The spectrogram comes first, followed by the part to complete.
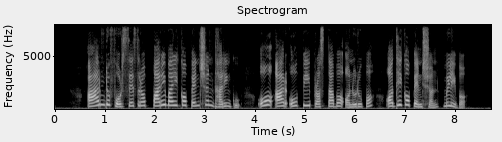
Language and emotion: Odia, neutral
